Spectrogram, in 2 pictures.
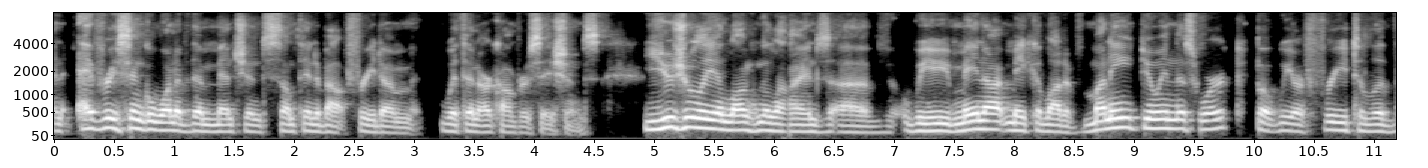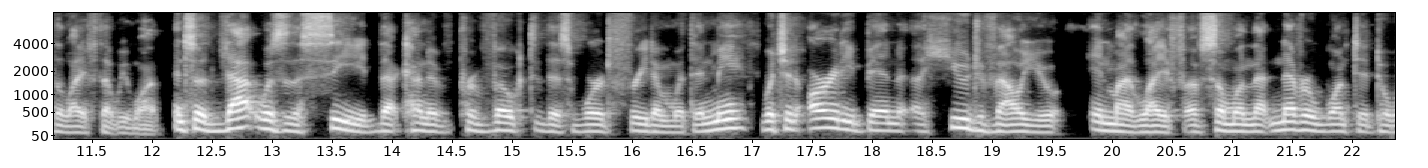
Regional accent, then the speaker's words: San Francisco, California, United States; now in Sausalito, United States; I grew up in San Francisco

